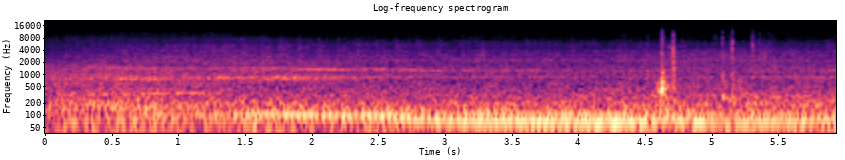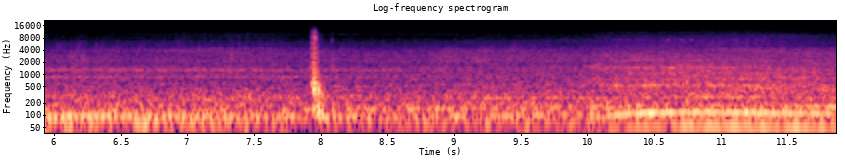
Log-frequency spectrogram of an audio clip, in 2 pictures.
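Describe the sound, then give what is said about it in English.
A taxi's engine hums steadily from inside the cabin with a constant road-noise wash while rain pours, broken by two sharp clicks midway, and the engine tone shifts near the end as the taxi slows and stops. No one speaks. “the taxi carrying Torco stops 100 meters from 3354 Mello Street”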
